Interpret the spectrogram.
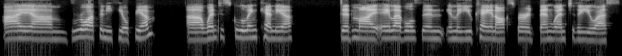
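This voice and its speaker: A woman from Ghana, a real estate broker, telling her story as a guest in an earnest, animated way, with many fillers. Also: a little high, unhurried, clean tone, dry recording. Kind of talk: casual interview storytelling.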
